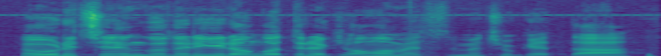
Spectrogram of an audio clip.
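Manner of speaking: usual speaking voice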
